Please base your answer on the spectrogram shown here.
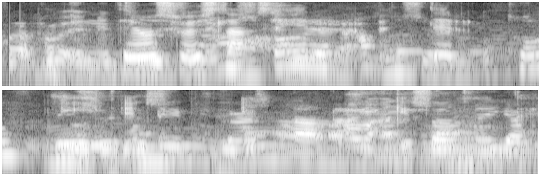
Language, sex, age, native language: Icelandic, female, 18-19, Icelandic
